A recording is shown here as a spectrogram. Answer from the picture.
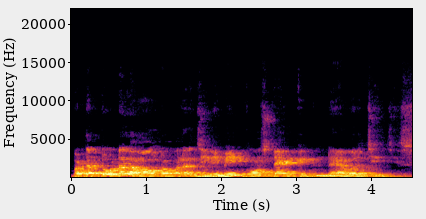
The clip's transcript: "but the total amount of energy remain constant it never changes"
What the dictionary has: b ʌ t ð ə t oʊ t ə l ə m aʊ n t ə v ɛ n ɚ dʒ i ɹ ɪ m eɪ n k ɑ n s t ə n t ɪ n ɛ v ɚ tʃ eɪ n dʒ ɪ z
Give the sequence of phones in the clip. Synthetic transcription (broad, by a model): b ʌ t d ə t oʊ t ə l ə m aʊ n t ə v ɛ n ɚ dʒ i ɹ ɪ m eɪ n k ɑ n s t ə n t ɪ n ɛ v ɚ tʃ eɪ n dʒ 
